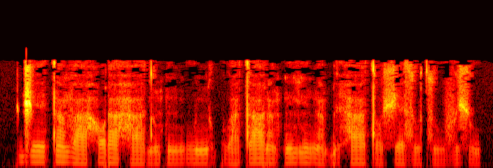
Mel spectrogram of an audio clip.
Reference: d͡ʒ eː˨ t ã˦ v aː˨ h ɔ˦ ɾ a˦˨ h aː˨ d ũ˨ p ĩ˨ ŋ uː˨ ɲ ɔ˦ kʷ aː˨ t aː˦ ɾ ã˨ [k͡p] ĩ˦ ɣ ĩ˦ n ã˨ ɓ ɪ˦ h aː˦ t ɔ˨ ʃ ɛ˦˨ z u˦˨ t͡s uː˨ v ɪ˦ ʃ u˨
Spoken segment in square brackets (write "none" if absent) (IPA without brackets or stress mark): k͡p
